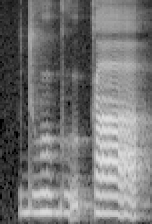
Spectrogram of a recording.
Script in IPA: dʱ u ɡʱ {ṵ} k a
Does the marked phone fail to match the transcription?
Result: no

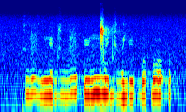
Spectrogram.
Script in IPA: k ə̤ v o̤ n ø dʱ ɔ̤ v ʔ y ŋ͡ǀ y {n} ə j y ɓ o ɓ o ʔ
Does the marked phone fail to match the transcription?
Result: yes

